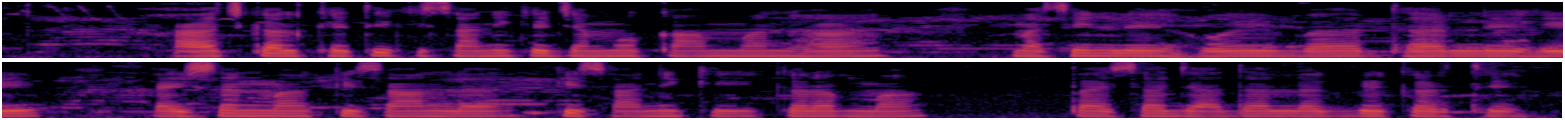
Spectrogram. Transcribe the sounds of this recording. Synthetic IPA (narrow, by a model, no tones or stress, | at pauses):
aːd͡ʒkəlkʰeːt̪ikɪsaːniked͡ʒəmːokaːmːənɦã | məsiːnleɦoːebʱəɾd̪ʱəɾleɦeɛɪsənmãkɪsaːnlkɪsaːnikikəɾəbmã | pɛːsazjaːd̪aləɡ̚bekəɾt̪ʰeː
